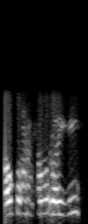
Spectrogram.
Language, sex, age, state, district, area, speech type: Odia, male, 45-60, Odisha, Nuapada, urban, conversation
